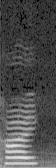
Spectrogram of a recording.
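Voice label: "kai" first tone, chinese, voice pinyin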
